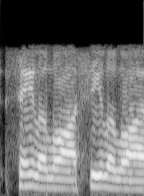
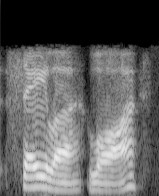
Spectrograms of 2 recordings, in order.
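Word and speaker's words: Seila Law: I think I pronounced Sailor Law at one point, but it's Sailor Law.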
